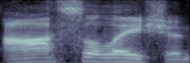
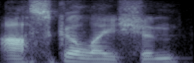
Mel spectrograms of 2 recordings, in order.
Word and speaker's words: oscillation: It's oscillation, not oscalation.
